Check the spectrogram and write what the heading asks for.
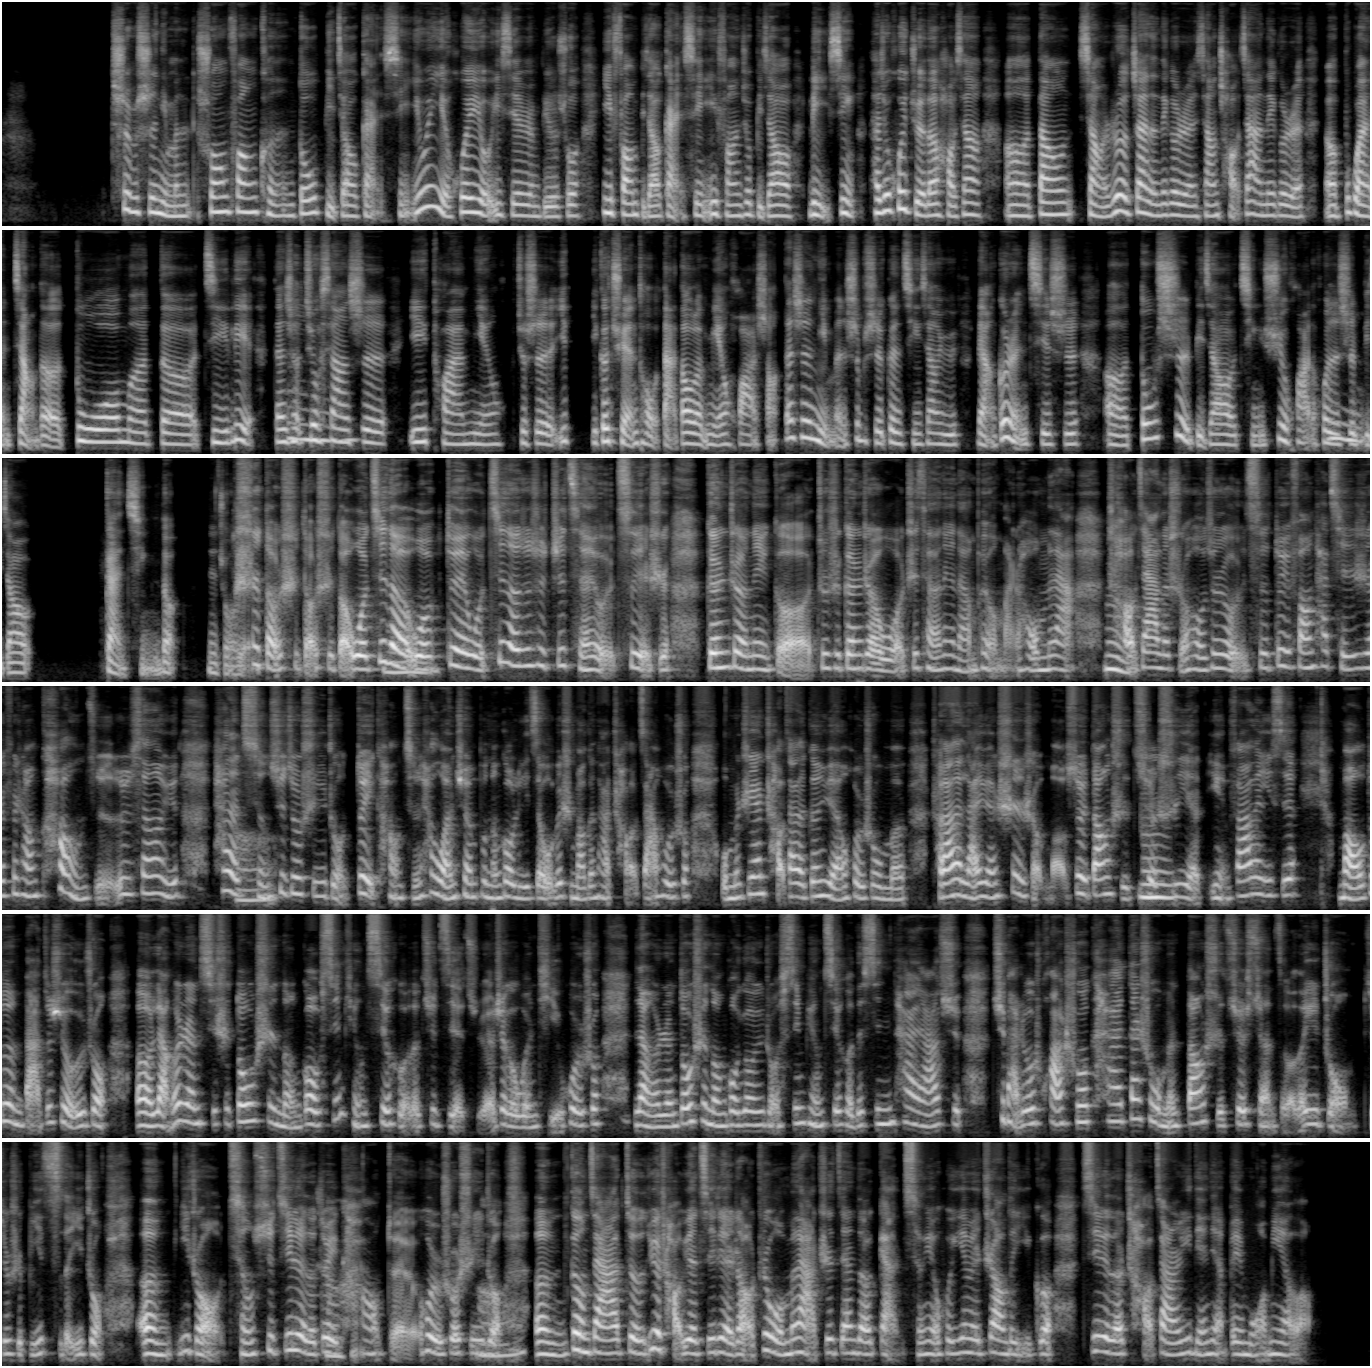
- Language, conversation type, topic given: Chinese, podcast, 在亲密关系里你怎么表达不满？
- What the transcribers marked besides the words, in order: other background noise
